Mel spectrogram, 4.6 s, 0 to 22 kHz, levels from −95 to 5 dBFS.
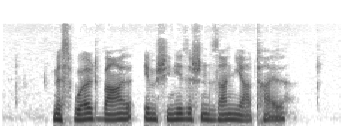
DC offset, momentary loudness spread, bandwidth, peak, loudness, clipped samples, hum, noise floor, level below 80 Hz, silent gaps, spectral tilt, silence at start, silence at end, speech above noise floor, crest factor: under 0.1%; 7 LU; 11 kHz; -4 dBFS; -21 LUFS; under 0.1%; none; -64 dBFS; -60 dBFS; none; -7.5 dB/octave; 0.7 s; 0.75 s; 44 dB; 18 dB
